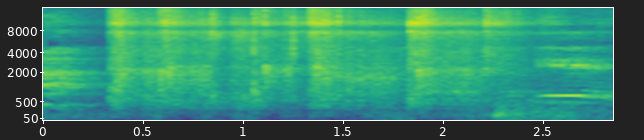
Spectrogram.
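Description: A group claps a five-count rhythm in a clapping game, bursts of close, sharp claps starting after a brief pause, with some voices mixed in.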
